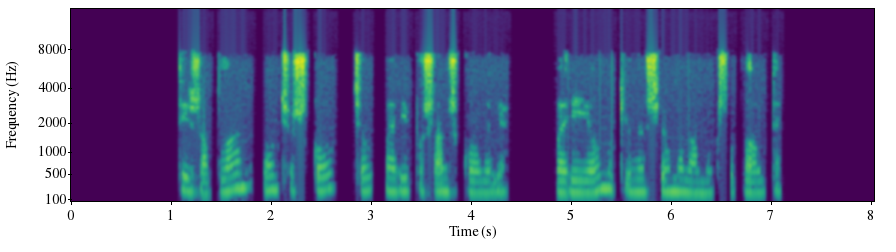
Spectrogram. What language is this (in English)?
Mari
